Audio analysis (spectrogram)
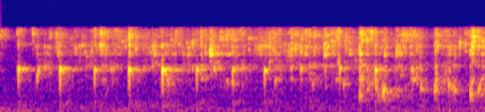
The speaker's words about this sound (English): Sorry, I was just listening to your nice pour. Hypnotizing. It is.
